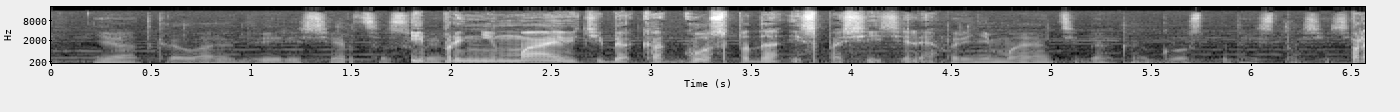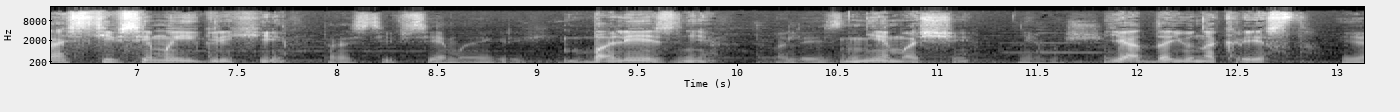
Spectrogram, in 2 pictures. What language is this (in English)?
Russian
